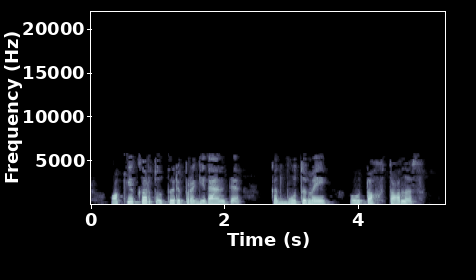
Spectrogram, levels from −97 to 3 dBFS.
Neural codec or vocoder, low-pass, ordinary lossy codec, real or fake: none; 7.2 kHz; MP3, 24 kbps; real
